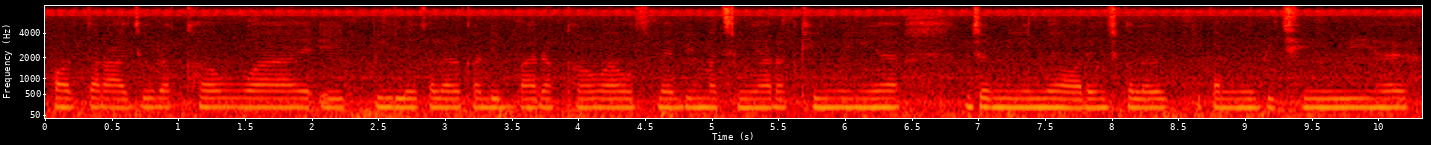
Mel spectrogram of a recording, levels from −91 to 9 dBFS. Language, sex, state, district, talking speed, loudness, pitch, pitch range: Hindi, female, Chhattisgarh, Raigarh, 165 wpm, -38 LUFS, 195 Hz, 190-195 Hz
